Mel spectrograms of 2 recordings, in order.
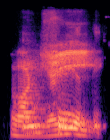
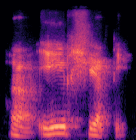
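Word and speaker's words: ईर्ष्यति: Gita, Vanye, Irshayati. Irshyati. Not Irshayati. Irshyati.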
